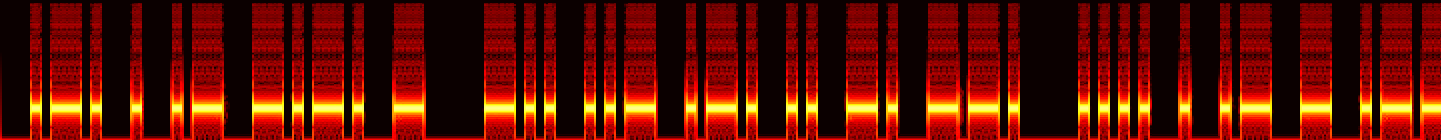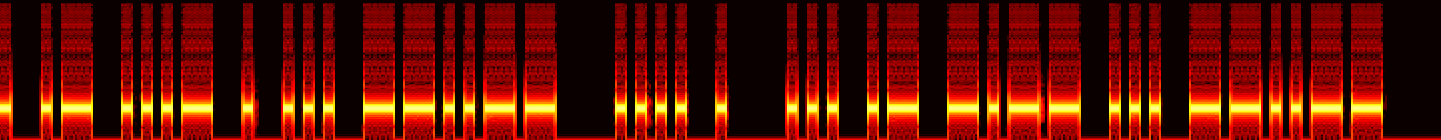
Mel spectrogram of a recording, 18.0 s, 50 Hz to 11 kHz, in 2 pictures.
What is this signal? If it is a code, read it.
Morse code, heard as a keyed tone, about 19 wpm, 800 Hz. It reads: REACT DURING HEATWAVES, HE SAYS,
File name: morse mp3 / ANGLAIS texte clair 2 vitesse 18 mots minute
